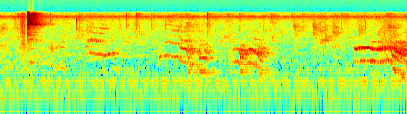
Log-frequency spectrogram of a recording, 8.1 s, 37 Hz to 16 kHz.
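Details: Several short bent mews from a 6-week-old kitten eating cat food for the first time, each a brief rising-falling cry spaced about a second apart, with a sharp click early on and a constant low hum beneath.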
